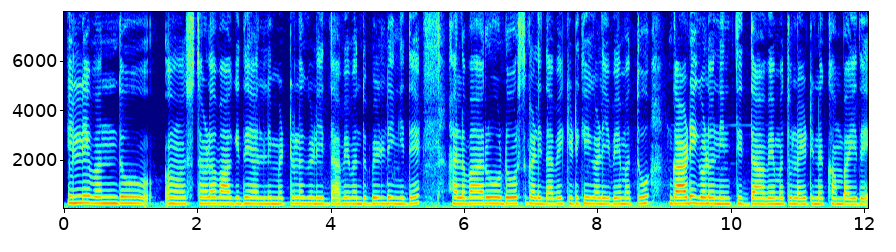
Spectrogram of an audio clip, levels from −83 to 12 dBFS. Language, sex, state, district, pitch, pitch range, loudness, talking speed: Kannada, male, Karnataka, Dharwad, 245 Hz, 235-250 Hz, -18 LUFS, 100 wpm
